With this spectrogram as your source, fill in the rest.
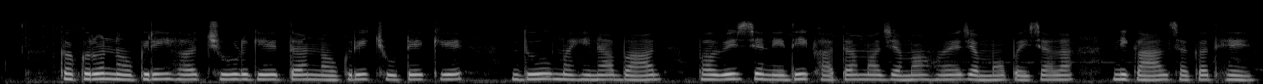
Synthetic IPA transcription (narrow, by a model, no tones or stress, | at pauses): kəkɾonɔːkɾiɦət͡ʃʰuːʈɡet̪ənɔːkɾit͡ʃʰuːʈeke | d̪uːməɦinabaːd̪ | bʱɐʋɪsjəneːd̪ʱikʰaːt̪amãd͡ʒɐmaɦʊed͡ʒɐmːopəɪsala | nɪkaːlsəkət̪ɦɛː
